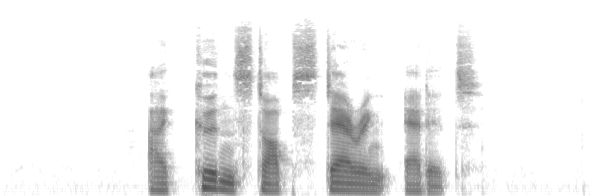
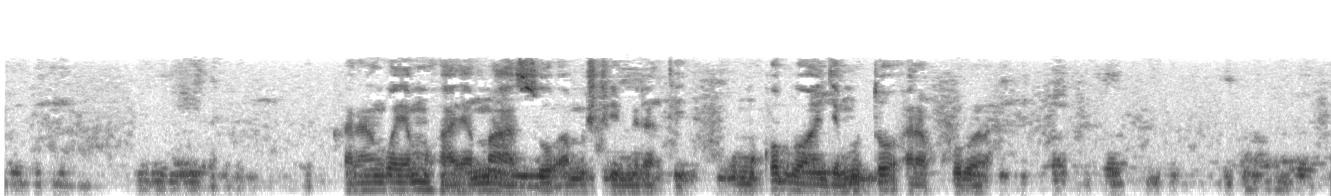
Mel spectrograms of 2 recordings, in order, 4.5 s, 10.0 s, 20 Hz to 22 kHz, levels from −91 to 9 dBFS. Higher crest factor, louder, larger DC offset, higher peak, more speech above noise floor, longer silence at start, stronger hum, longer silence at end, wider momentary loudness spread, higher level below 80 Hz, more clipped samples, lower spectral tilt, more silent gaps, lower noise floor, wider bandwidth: about the same, 24 dB vs 20 dB; second, -33 LUFS vs -18 LUFS; neither; second, -12 dBFS vs 0 dBFS; first, 49 dB vs 28 dB; first, 1.1 s vs 0.05 s; neither; first, 0.9 s vs 0.05 s; second, 14 LU vs 21 LU; second, -70 dBFS vs -56 dBFS; neither; about the same, -5 dB/octave vs -4 dB/octave; neither; first, -82 dBFS vs -46 dBFS; first, 14.5 kHz vs 7.8 kHz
